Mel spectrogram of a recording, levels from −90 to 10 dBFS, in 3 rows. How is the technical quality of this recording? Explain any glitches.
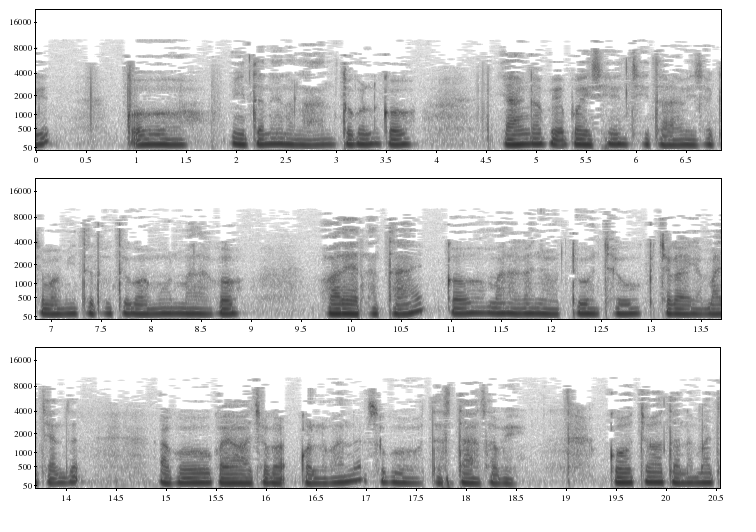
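The technical quality is poor, with plainly audible compression damage throughout. WMA compression, likely the cause, runs through the whole clip. The transform coder spreads quantisation noise over tens of milliseconds and drops weak components. Nothing remains above about 10.1 kHz, which fits a low bitrate around 32 kbps. The speech sounds ringing and washy, with a hiss that breathes along with it.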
